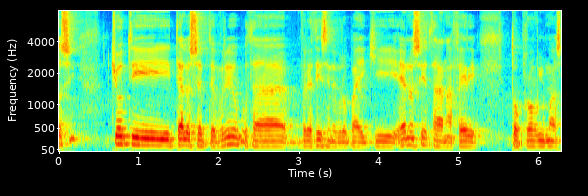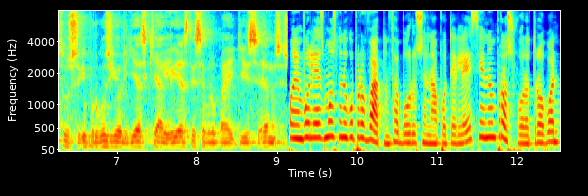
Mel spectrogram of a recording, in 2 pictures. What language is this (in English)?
Greek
